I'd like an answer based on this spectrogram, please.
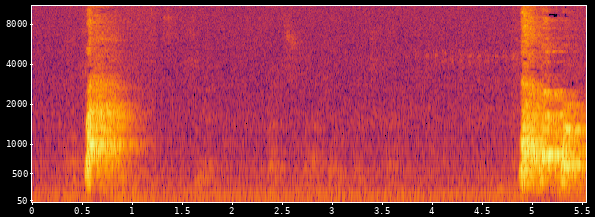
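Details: Home recording of a small Papillon barking very loud, made in stereo with an Olympus LS-11; two single sharp barks about four seconds apart over a faint low hum.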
